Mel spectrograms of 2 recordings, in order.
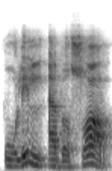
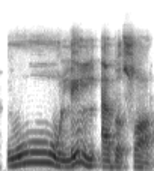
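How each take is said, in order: First: The first vowel is said short. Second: The first vowel is said long. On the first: The speaker calls it right. "dipendekkan, tidak dianggap wawunya" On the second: The speaker calls it wrong.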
